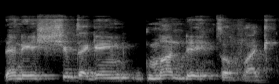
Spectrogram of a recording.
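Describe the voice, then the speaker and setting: A man's voice: medium pitch, unhurried, sharp tone, echoey room, rough recording. A man from Ghana, a guest evangelist on an online chat, speaking hesitantly with many fillers and restarts.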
